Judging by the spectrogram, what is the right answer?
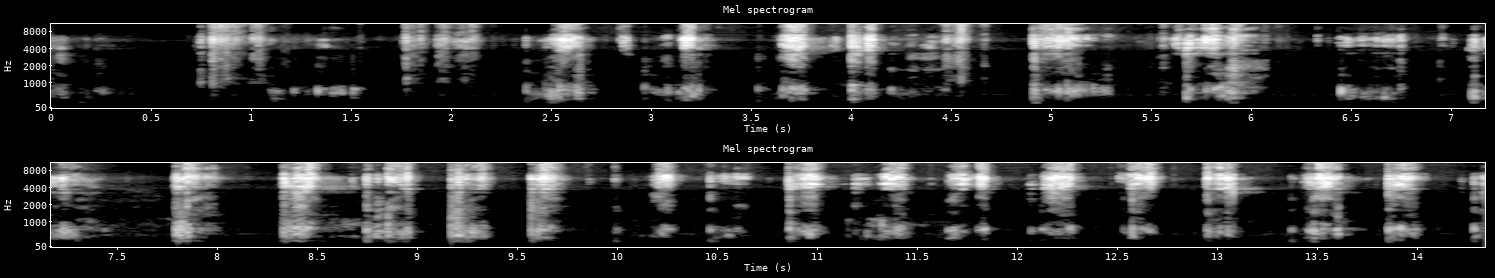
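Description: Metal spatula scraping sticky jaggery-syrup-coated rice out of an iron kadhai onto a steel plate, in short, quick, repeated strokes that start about a second in and settle to about two or three a second.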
